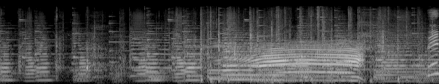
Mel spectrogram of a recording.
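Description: Cartoon cow giving one long moo that starts about two seconds in and rises then falls in pitch: the spotted cow's angry call. Light background music plays under it.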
